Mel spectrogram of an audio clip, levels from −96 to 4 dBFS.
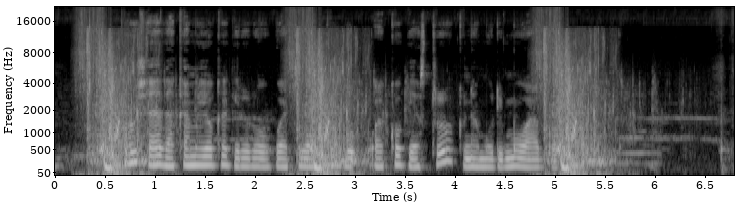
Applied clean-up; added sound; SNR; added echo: none; Splash, splatter; 2 dB; none.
